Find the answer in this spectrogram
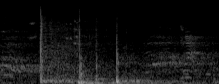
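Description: Sharp hits of a volleyball in an indoor arena: three quick contacts about 0.4 s apart as a jump serve is played and the rally begins, the last one the loudest, over a low hall background.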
